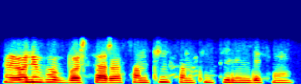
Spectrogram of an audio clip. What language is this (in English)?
Odia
